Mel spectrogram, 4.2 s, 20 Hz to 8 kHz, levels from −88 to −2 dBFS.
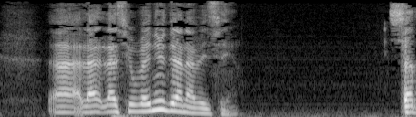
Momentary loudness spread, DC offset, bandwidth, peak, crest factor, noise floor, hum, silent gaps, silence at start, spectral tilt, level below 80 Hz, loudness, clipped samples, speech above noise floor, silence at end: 12 LU; under 0.1%; 8 kHz; -2 dBFS; 18 dB; -54 dBFS; none; none; 0.5 s; -4.5 dB/octave; -46 dBFS; -18 LUFS; under 0.1%; 37 dB; 0 s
